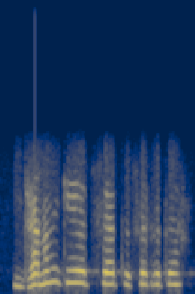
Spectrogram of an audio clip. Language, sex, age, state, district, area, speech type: Sanskrit, female, 18-30, Karnataka, Shimoga, rural, conversation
